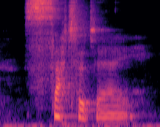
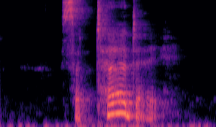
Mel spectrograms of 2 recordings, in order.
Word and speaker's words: Saturday: right at the start sat has the main stress and you can see this the stress bubbles above the word as well saturday if i just moved the stress to the second syllable the word would sound very different saturday that uh the schwa would change into an earth sound i would have to stress it a schwa is never stressed so it would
